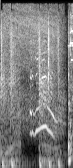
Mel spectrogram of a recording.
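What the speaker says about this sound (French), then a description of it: "Oh, mon petit chaton adoré." A kitten gives one clear, rising-then-falling meow. A steady rhythmic thumping beat sits underneath, and a sharp knock comes right after the meow.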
